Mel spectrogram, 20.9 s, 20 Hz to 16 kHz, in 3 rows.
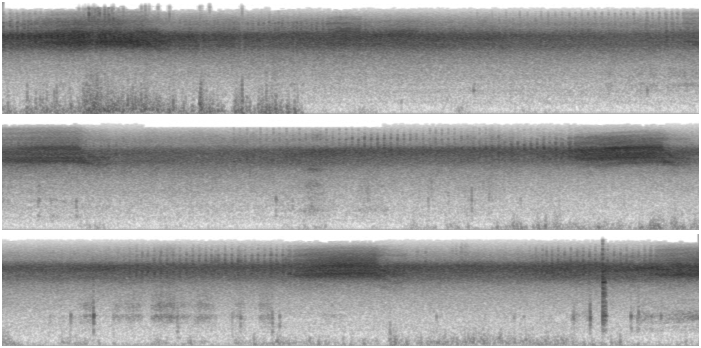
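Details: Brood X 17-year periodical cicadas in Ayersville, Ohio, on June 18, 1987, filmed on a VHS camera. A steady high buzzing chorus swells and fades in waves, with low handling rumble and rustling at the start.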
